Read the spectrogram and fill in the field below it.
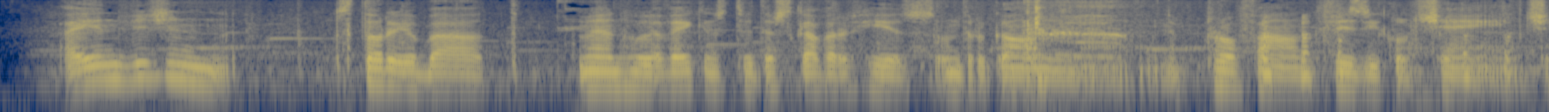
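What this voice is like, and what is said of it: Exaggerated hammy Austrian Czech accent. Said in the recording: “amazing ham sandwich of an Austrian Czechoslovakian. I don't know what the hell's going on with this accent”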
